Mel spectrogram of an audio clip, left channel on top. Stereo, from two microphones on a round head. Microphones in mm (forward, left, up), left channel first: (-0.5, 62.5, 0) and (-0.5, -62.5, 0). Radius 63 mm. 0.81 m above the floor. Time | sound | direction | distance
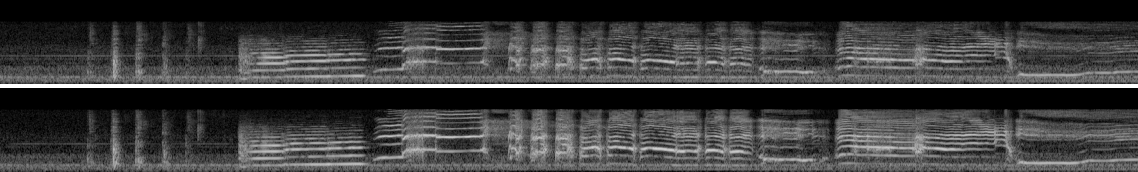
0.9 | running footsteps | 70° right (ahead or behind) | 2.5 m
2.4 | a trumpet | 40° right (ahead or behind) | 2 m
3.7 | crying | 65° right (ahead or behind) | 0.6 m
